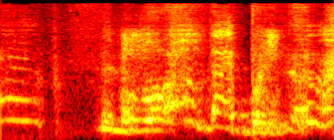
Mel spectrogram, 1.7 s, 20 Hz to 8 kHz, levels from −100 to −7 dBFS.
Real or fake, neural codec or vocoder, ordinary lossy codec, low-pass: fake; codec, 16 kHz, 1.1 kbps, Voila-Tokenizer; none; none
